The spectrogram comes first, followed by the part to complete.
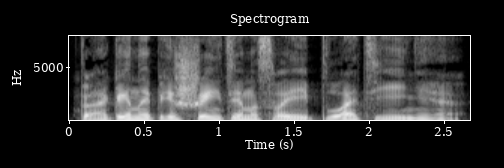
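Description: A man's voice: fairly high pitch, lively intonation, slow pace, darkish tone, dry recording, clean studio sound, pitched above the performer's own voice. A man voicing a rude, hot-tempered ginger tomcat in an animal story, shrieking and hissing threats. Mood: furious.

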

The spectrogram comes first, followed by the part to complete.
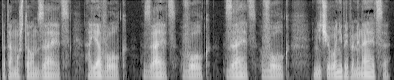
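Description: A man voicing a gloomy, worldly-wise storybook wolf who grumbles in a slow, colloquial, weary way. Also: very deep voice, little pitch movement, mellow, no echo, clean studio sound. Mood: weary, grumbling.

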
